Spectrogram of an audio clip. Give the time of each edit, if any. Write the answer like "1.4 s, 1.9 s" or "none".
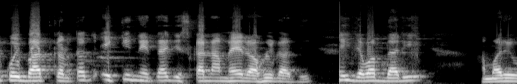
3.4 s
